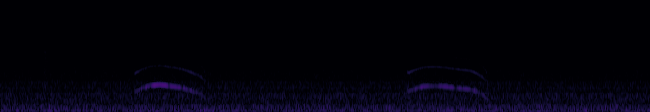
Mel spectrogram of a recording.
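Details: Orphaned kitten, a little under three weeks old when taken in, meowing while straining to urinate for the first time: two thin, arched meows about three seconds apart over a steady low hum.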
